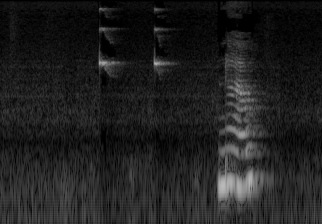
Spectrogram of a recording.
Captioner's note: beeps twice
